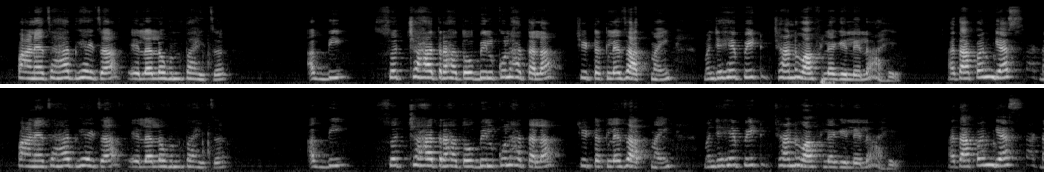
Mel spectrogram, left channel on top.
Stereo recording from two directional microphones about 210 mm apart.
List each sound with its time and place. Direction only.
0.2 s a woman's voice: 45° left (ahead or behind)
